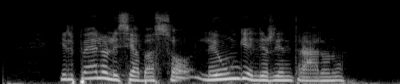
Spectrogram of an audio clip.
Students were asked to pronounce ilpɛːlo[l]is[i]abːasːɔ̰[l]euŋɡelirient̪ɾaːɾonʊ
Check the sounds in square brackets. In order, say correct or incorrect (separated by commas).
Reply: correct, correct, correct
